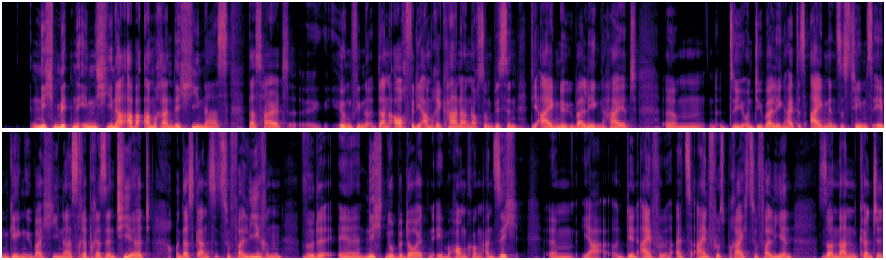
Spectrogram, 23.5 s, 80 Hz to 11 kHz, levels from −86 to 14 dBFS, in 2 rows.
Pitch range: 120-145 Hz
